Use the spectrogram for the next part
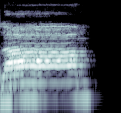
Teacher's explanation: आ का जो स्वर है, आ का जो साउंड है, ध्वनि है, उसको हम काफी लंबा खींचते हैं, तो इसलिए वहां पे भी प्लुत का, वहां पर भी हम प्लुत का इस्तेमाल कर लेंगे, जैसे इस तरह से, ठीक है। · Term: प्लुत स्वर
